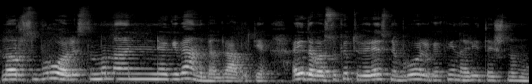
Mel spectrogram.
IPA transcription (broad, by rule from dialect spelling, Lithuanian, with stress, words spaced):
noːrs ˈbruɔlʲɪs ˈmʊnɐ nʲɛɡʲɪˈʋʲæːnɐ bʲɛndˈrɑːbʊtʲɪjɛ ˈɐɪdɐʋɐ sʊ ˈkʲɪtʊ ʋʲɪˈrʲæːsʲnʲʊ ˈbruɔlʲʊ kʲɪkˈʋʲiɛnɐ ˈrʲiːtɐ ɪʃ nʊˈmuː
